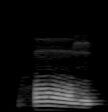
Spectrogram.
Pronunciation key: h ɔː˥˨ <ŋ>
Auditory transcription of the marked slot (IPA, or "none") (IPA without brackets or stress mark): ŋ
